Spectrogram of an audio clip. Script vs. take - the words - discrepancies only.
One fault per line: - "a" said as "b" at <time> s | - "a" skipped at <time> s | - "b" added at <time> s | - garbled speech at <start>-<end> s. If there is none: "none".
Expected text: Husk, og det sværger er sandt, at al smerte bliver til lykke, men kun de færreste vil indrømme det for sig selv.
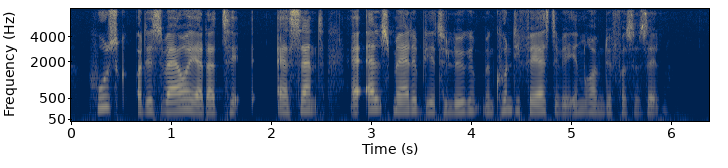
- "jeg dig til" added at 1.2 s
